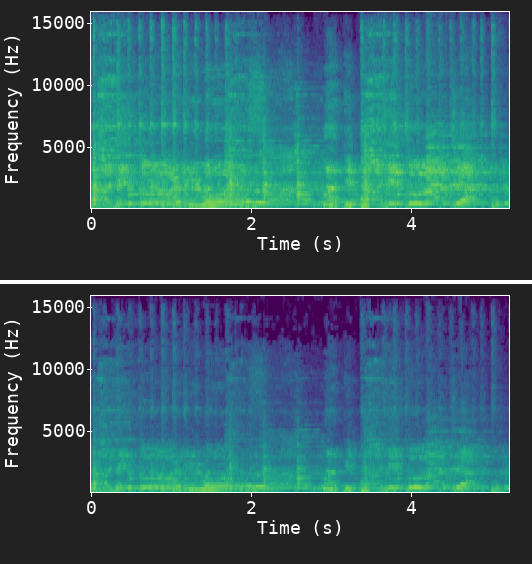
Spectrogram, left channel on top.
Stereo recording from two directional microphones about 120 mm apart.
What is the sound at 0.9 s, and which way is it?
Music, 25° left (ahead or behind).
